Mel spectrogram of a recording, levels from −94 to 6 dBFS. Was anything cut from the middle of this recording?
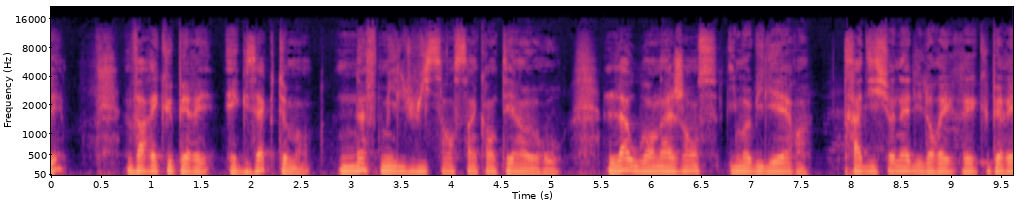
no; 0 cuts

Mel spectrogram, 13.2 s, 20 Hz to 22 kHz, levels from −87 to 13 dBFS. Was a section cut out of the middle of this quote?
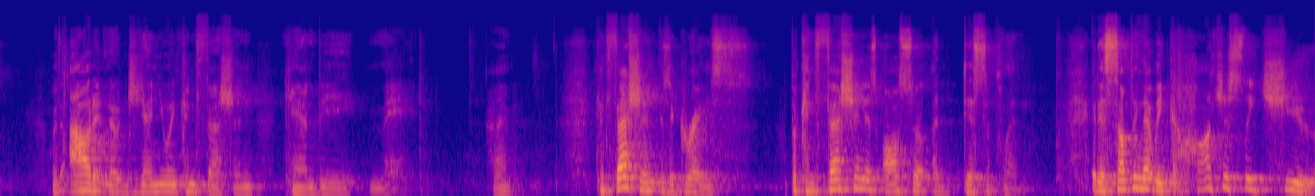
no; 0 cuts

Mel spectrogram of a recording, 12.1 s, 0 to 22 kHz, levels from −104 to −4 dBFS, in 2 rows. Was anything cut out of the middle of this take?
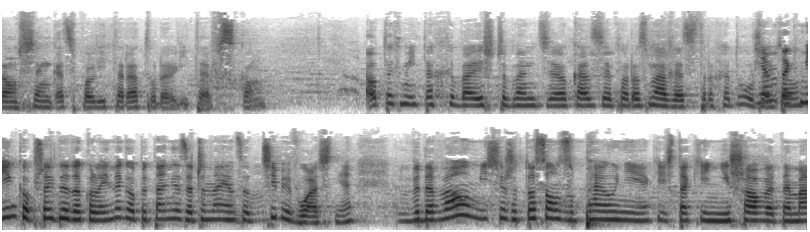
yes; 1 cut; at 5.8 s

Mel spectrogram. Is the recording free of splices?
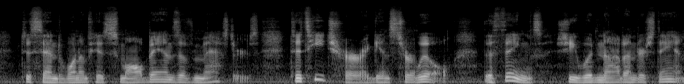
no; 1 cut; at 4.1 s

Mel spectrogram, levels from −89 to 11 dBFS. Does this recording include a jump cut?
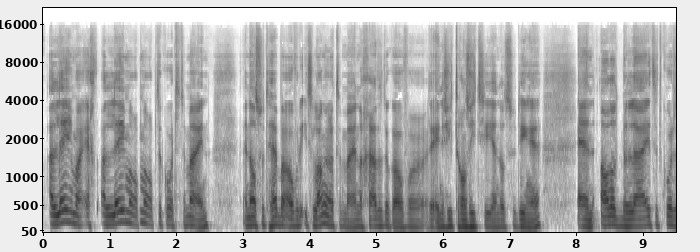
yes; 3 cuts; at 1.4 s, 5.7 s, 8.0 s

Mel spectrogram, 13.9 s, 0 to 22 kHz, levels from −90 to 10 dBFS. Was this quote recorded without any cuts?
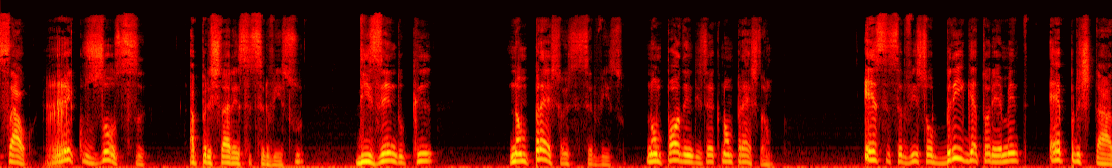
yes; 0 cuts

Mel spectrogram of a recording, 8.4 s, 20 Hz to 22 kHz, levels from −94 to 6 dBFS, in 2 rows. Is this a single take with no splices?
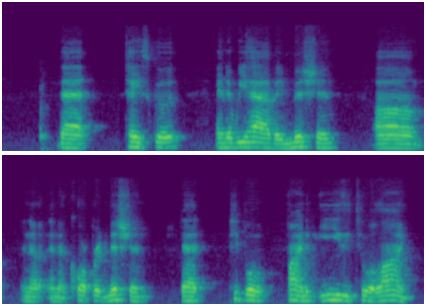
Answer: yes; 0 cuts

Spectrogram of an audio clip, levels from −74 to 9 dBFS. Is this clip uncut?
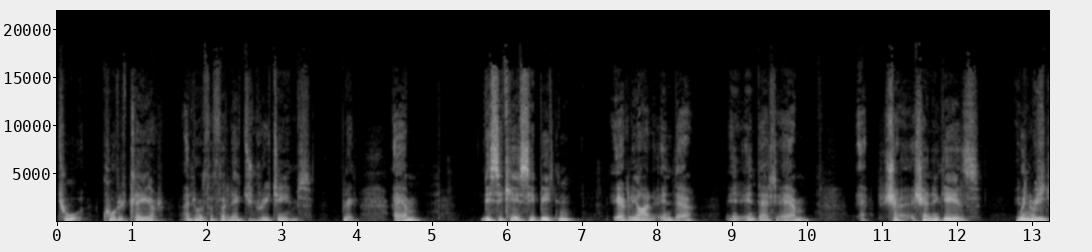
yes; 0 cuts

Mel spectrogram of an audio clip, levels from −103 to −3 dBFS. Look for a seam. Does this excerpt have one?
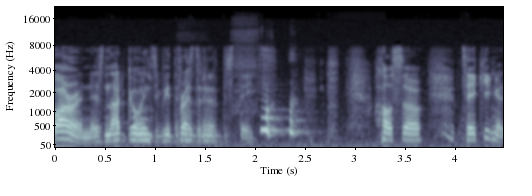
yes; 2 cuts; at 1.2 s, 1.7 s

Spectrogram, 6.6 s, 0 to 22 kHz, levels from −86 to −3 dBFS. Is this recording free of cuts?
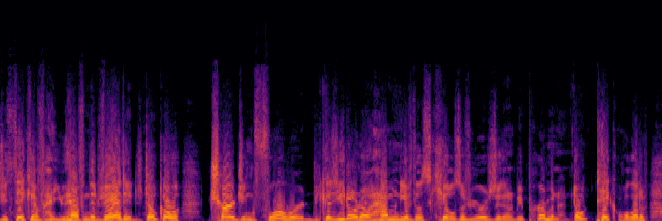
yes; 0 cuts

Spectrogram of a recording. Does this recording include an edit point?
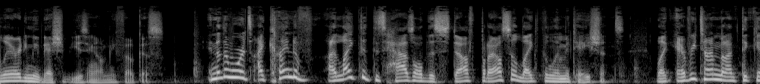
yes; 2 cuts; at 2.0 s, 6.5 s

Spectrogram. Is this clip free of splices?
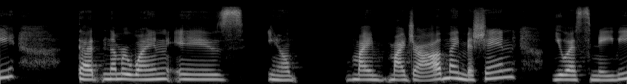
yes; 0 cuts

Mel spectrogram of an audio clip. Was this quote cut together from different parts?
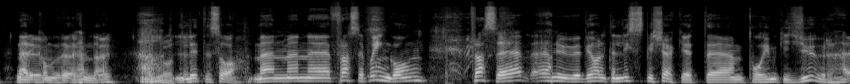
yes; 3 cuts; at 1.6 s, 5.5 s, 6.4 s

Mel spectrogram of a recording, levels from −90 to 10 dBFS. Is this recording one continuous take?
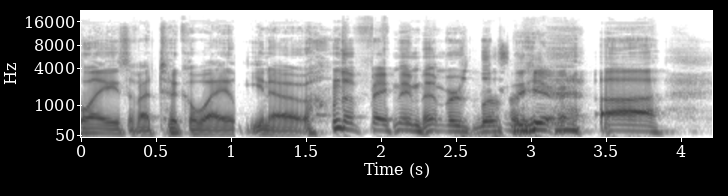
no; 2 cuts; at 1.0 s, 2.6 s

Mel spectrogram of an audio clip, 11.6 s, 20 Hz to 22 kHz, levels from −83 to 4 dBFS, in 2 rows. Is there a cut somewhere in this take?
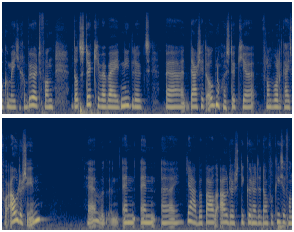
no; 0 cuts

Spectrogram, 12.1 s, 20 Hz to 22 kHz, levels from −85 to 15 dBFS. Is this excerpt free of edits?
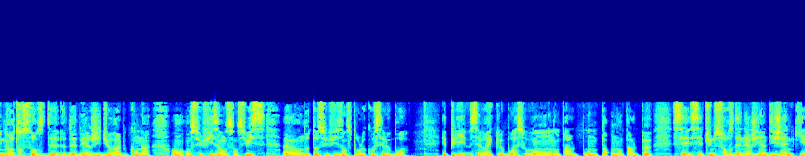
yes; 0 cuts

